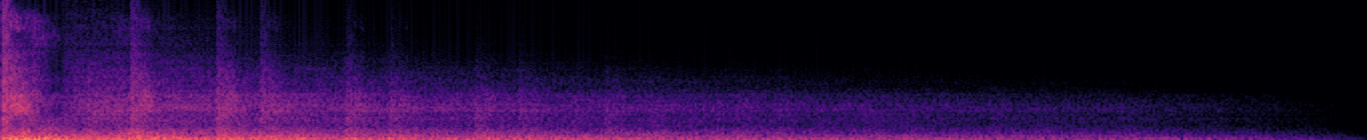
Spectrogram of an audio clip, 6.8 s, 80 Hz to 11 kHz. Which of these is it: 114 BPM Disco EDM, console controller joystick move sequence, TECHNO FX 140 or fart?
TECHNO FX 140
